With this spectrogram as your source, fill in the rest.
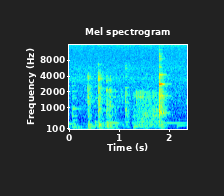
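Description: Garlic and jalapeno hit a pan of golden onion, giving a soft sizzle broken by several short scraping and knocking strokes of a wooden spoon, with one louder clack near the end.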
